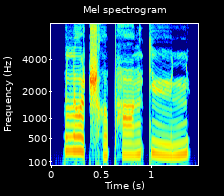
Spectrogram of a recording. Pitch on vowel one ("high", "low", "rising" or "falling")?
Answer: falling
